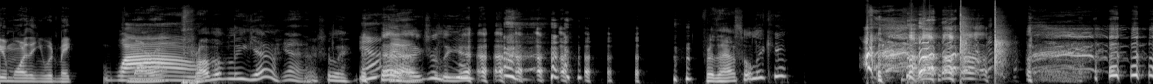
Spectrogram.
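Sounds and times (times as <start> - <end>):
speech: 0.0 - 6.2, 7.0 - 8.0, 8.7 - 11.5
bubbly laughter: 3.7 - 7.0, 8.6 - 11.5
hand claps: 9.4 - 10.3.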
